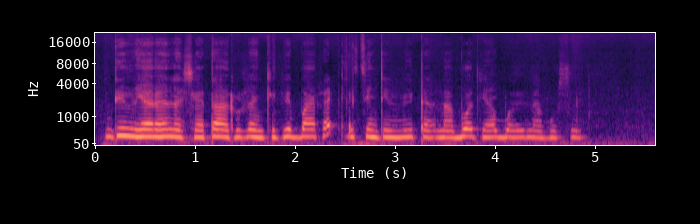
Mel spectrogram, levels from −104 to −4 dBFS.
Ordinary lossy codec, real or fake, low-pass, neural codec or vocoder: none; fake; none; codec, 44.1 kHz, 3.4 kbps, Pupu-Codec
